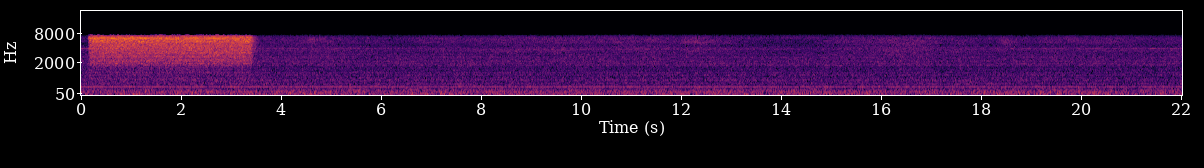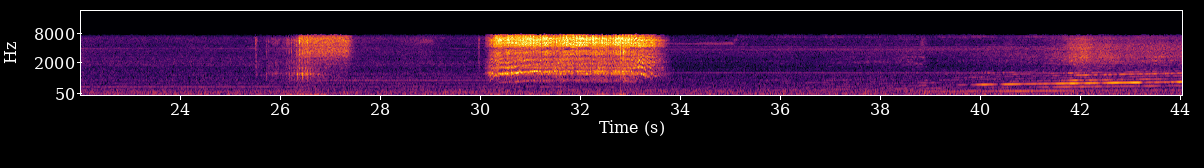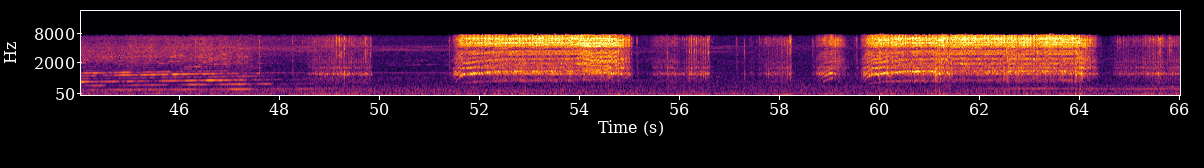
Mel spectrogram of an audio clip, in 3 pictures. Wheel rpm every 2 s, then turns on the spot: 0, 0, 0, 0, 0, 0, 0, 0, 0, 0, 0, 0, 0, 10, 0, 120, 120, 0, 0, 0, 0, 0, 0, 10, 20, 20, 150, 80, 20, 30, 150, 160, 30.
26-28 48-50 64-66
